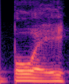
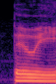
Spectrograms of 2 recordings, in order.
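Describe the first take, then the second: First: It is said the non-American way. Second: It is said the American way. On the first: "here I would say boy" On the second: "when I'm in the States I say buoy"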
